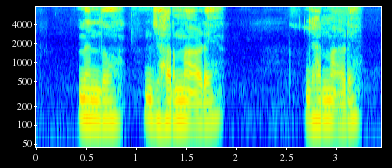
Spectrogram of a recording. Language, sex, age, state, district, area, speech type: Santali, male, 18-30, Jharkhand, East Singhbhum, rural, spontaneous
